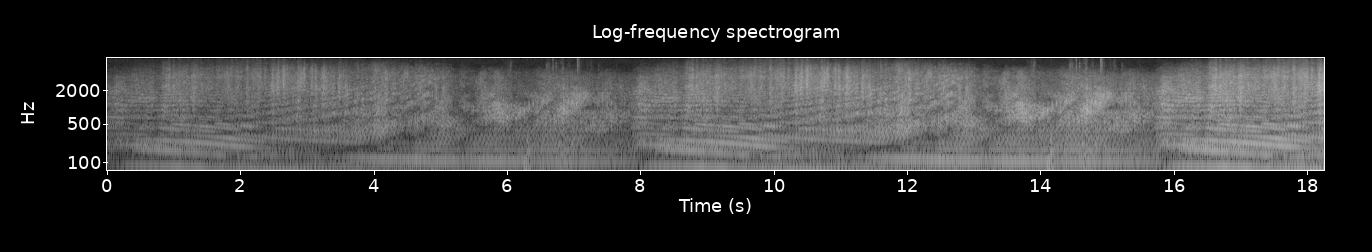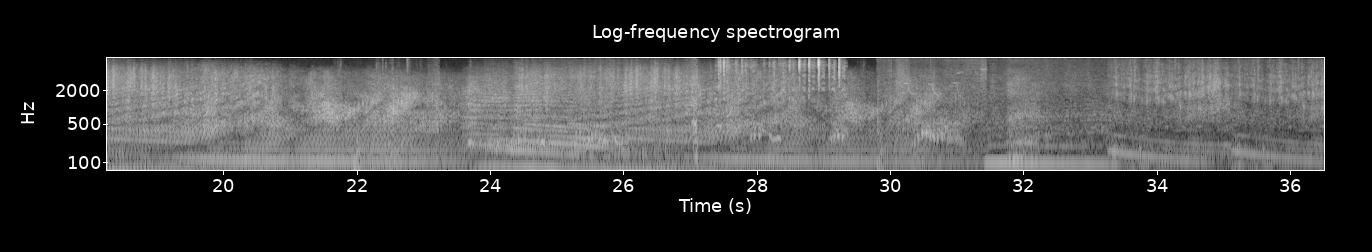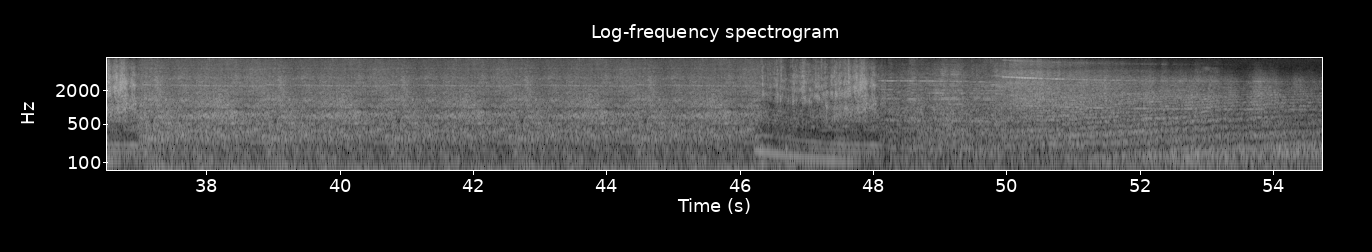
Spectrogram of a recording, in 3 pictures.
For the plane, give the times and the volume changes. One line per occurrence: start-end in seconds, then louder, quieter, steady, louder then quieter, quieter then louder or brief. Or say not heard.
0.0-54.6 louder then quieter.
